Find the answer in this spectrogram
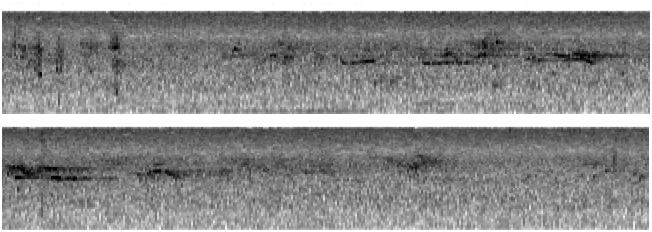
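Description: Faint bird chirps, a few short ones in the middle, over a low steady hum.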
